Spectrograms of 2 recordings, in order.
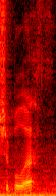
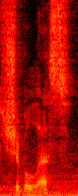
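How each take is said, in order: First: The word is said with a lisp. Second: The word is said without a lisp. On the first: This is the lisped pronunciation. "the lisp was" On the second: This is the intended pronunciation. "is it supposed to be pronounced"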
